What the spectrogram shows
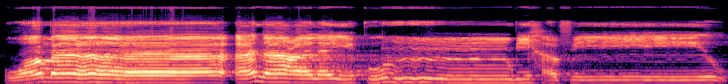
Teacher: بحفیظ یہاں پر وقف کریں گے تو مد عارض وقفی ہوگا، اور ذو حروف مستعلیہ میں سے ہے تو پر پڑھیں گے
